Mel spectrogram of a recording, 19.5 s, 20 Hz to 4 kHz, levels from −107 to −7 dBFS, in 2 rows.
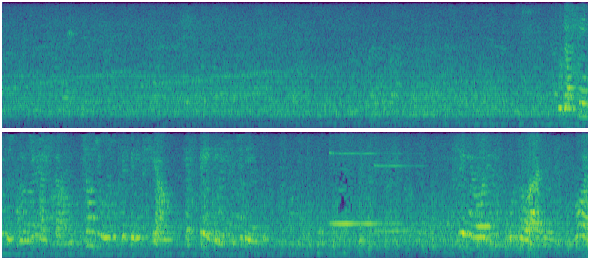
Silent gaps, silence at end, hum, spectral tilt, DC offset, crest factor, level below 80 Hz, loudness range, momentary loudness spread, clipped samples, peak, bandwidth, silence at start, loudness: none; 0 s; none; -3 dB/octave; under 0.1%; 20 dB; -70 dBFS; 14 LU; 17 LU; under 0.1%; -10 dBFS; 4 kHz; 0 s; -31 LUFS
